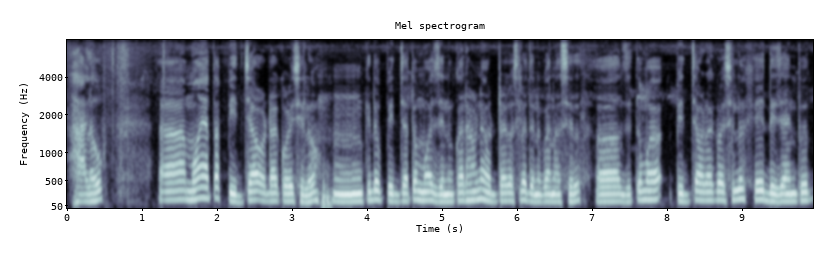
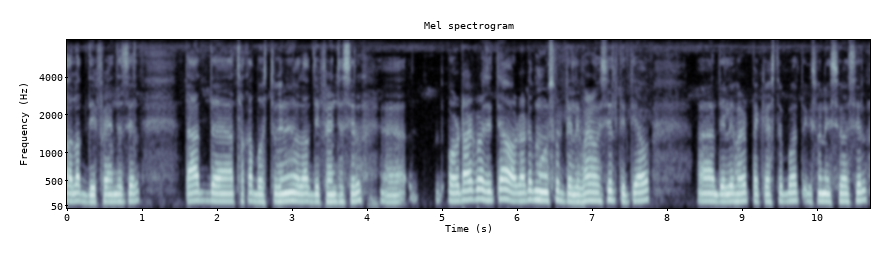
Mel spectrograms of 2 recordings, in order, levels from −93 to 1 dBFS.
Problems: background sounds at intervals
